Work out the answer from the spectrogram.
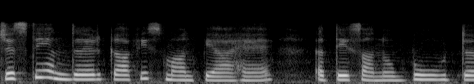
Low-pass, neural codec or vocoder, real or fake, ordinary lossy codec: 7.2 kHz; codec, 24 kHz, 1.2 kbps, DualCodec; fake; Opus, 16 kbps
